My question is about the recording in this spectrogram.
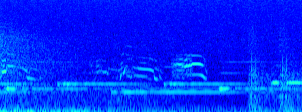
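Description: A few short waterbird calls over a steady, low drone of trailer music, with a brief swish near the end.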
